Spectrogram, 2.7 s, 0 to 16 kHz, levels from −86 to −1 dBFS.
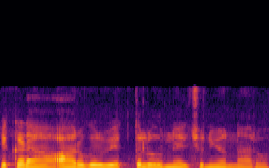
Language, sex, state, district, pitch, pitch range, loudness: Telugu, female, Andhra Pradesh, Srikakulam, 210 Hz, 200-220 Hz, -18 LUFS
